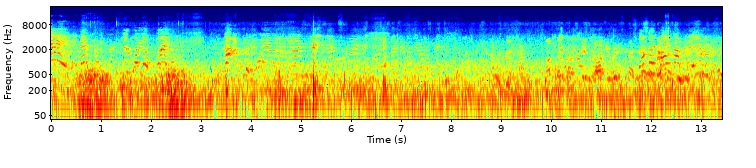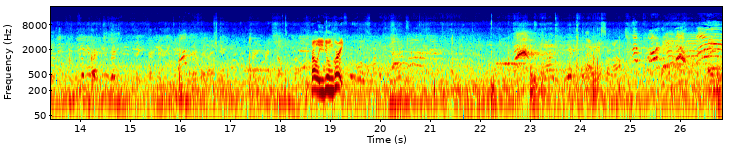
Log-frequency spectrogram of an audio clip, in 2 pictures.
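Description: People chat nearby outdoors.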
